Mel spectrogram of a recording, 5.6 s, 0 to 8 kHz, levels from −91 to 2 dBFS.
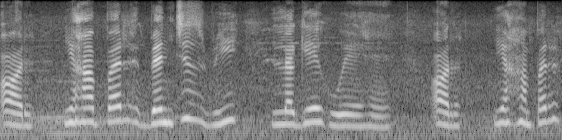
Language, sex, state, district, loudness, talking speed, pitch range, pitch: Hindi, female, Himachal Pradesh, Shimla, -16 LUFS, 115 wpm, 225-275 Hz, 255 Hz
